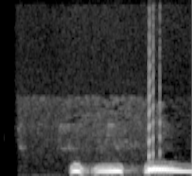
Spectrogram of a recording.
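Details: Spotted dove, lure call used to bring in wild doves: a single low phrase with a short coo, a longer wavering coo, and a final loud coo that drifts downward.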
